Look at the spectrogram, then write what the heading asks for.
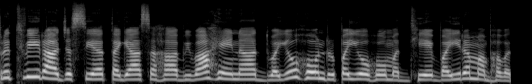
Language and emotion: Sanskrit, neutral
